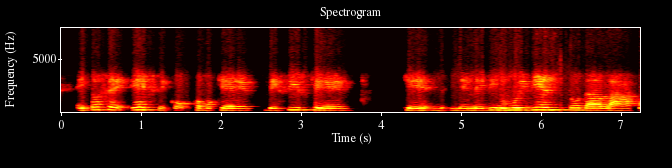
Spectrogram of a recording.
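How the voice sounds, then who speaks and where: A very slow, medium-pitched woman's voice with fairly even intonation. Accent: Portuguese. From Brazil. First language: Portuguese (speaking Spanish). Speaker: doctoral student, audience participant. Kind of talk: Q&A comment in webinar. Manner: halting, many fillers and repetitions.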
